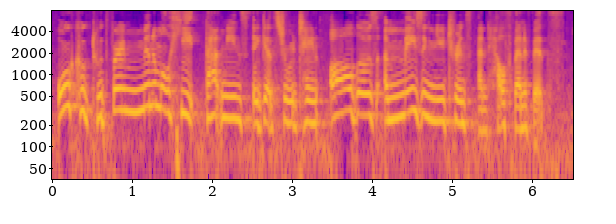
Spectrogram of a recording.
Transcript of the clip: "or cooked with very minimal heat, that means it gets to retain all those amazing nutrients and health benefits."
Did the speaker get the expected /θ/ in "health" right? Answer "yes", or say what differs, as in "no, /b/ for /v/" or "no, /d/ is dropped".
yes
